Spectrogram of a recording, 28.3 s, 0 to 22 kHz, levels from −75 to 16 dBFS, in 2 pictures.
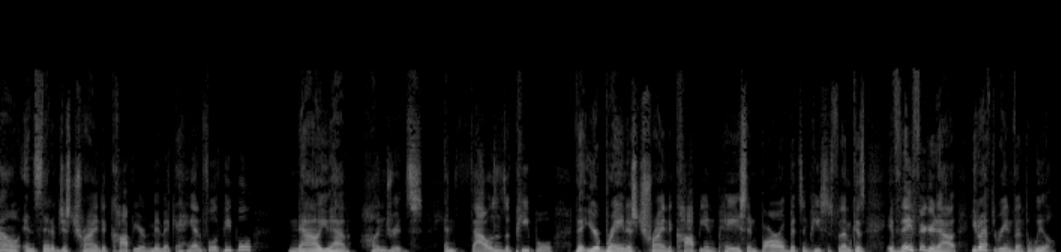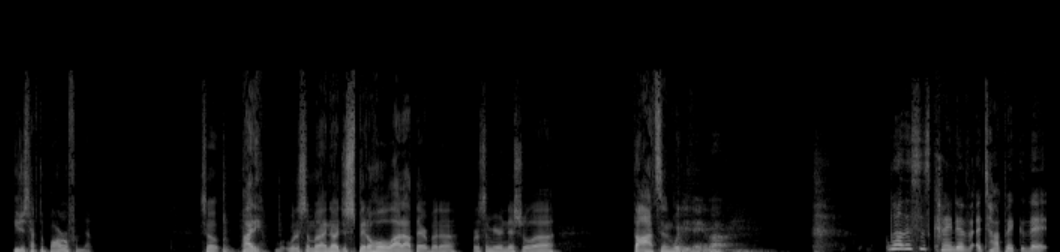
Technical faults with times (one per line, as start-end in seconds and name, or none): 23.20-24.29 switch to a distant microphone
